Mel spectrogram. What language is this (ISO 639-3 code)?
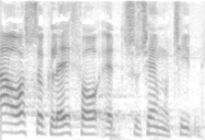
dan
